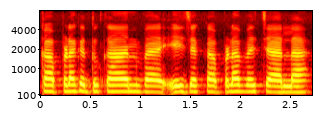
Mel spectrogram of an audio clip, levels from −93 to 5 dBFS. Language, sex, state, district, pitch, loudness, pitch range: Bhojpuri, female, Bihar, Muzaffarpur, 215 Hz, -15 LUFS, 205-220 Hz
